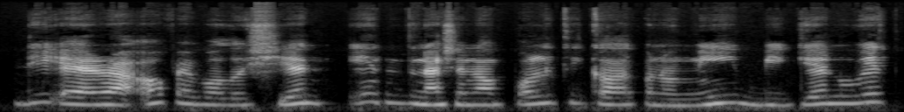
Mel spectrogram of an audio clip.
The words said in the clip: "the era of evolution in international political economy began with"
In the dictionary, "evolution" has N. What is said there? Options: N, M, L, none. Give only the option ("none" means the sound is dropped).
none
